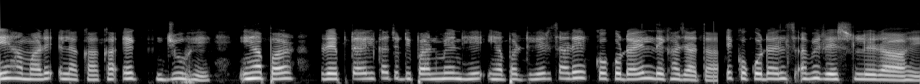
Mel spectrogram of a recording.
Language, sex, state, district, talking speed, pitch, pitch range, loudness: Hindi, female, Bihar, Darbhanga, 190 wpm, 255 Hz, 240-265 Hz, -16 LUFS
